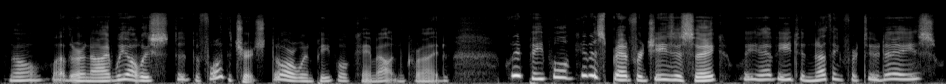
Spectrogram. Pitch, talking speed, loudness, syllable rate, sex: 185 Hz, 195 wpm, -18 LUFS, 4.9 syllables/s, male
